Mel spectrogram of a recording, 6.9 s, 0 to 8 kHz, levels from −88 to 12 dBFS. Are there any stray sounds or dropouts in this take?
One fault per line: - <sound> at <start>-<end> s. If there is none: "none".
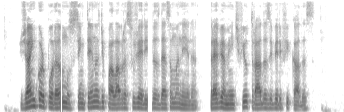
- dropout at 1.2-1.2 s
- dropout at 3.0-3.0 s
